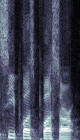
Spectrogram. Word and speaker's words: C#: C and C++ are older-ish languages, still in very wide use today. C# down there, C with a little hashtag, you pronounce it C#, like a sharp sign in music.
